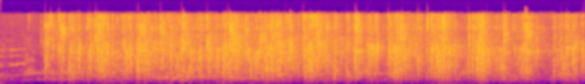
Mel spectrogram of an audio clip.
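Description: An audience at a school annual function claps in welcome, giving dense, loud, sustained applause from a large crowd with voices mixed in.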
